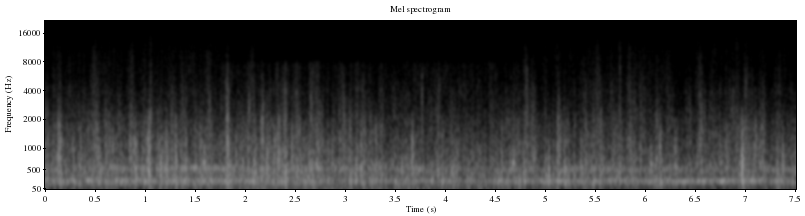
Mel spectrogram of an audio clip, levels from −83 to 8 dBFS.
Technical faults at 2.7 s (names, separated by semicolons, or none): call bitrate drop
